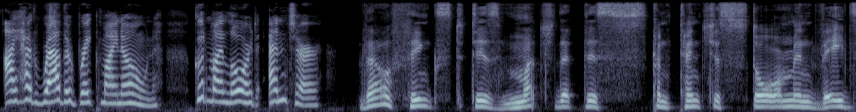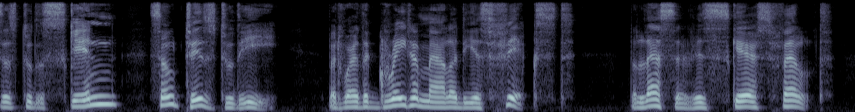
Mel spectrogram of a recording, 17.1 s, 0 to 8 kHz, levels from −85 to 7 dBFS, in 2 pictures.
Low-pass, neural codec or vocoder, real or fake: 7.2 kHz; none; real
